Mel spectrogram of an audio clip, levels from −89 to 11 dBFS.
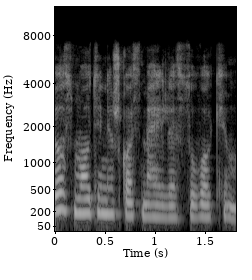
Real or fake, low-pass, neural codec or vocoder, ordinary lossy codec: fake; 7.2 kHz; codec, 16 kHz, 16 kbps, FunCodec, trained on Chinese and English, 50 frames a second; Opus, 64 kbps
